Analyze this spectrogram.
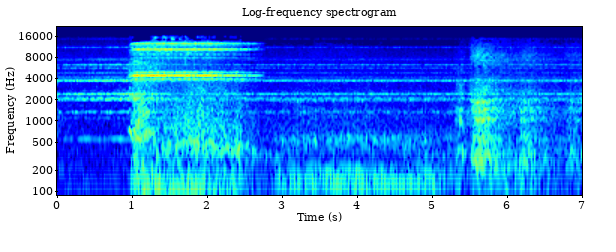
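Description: A wolf growls and snarls loudly.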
